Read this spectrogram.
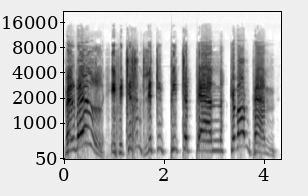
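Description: A performer voicing a burly, mocking pirate bully in a video game, raspy and drawling, with menacing taunts. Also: high voice, very animated, slow pace, pushed and bright, no echo, exaggerated voice. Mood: gloating, taunting. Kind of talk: animated video game villain acting.

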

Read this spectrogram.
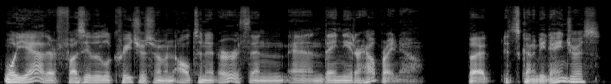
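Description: A man's voice: low voice, a little fast, dry recording, studio quality, close to an everyday voice. A man playing a cocky, sly space adventurer with a swaggering, teasing manner in a comedy sci-fi audio drama. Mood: urgent, serious.

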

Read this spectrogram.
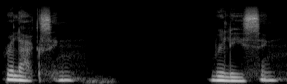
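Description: Soft, breathy, mellow woman guiding meditation. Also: medium pitch, no echo, studio quality. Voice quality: soft, breathy, often near whisper. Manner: gentle, unhurried, calming delivery with long phrases trailing off. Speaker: meditation guide. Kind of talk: guided body scan meditation, slow and soothing.

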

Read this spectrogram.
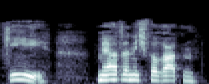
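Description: Loyal detective's secretary, played by a woman, mid-pitched. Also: moderate pace, close to an everyday voice. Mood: businesslike. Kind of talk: radio drama acting.

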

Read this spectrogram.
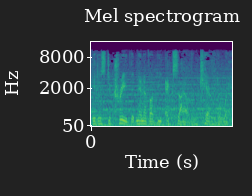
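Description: Casting: male actor as urgent biblical prophet, mid-pitched, emphatic and declamatory, clear musical backing. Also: fairly even intonation, fast, loud music behind the voice, lightly acted. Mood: urgent, dramatic. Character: male prophet narrator, solemn, urgent herald of doom. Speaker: narrator. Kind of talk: dramatized scripture reading.

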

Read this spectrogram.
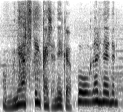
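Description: A man giving chatty, slangy and excitable commentary as he plays a video game. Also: high-pitched, fast, faint music behind. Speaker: let's play commentator.

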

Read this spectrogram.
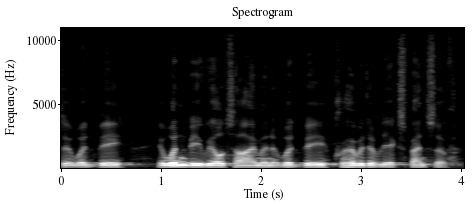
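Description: A man's voice: medium pitch, darkish tone. Middle-aged man presenting in a reverberant hall. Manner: measured, explanatory, deliberate phrasing. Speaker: keynote speaker. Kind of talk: conference presentation on a technical subject. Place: large indoor conference hall, on stage.

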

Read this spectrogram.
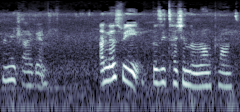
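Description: A woman's voice: medium pitch, normal speed, a little mellow, poor audio. A young adult woman in casual, joking chat with a friend outdoors. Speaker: vlogger's friend. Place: outdoors in a garden and on trails.

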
